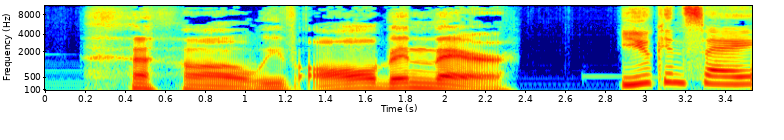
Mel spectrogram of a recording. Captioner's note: laughing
